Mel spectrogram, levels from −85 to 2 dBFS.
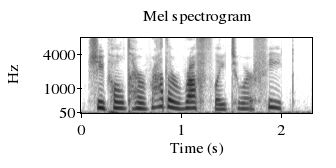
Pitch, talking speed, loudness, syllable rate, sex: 225 Hz, 210 wpm, -19 LUFS, 5.4 syllables/s, female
